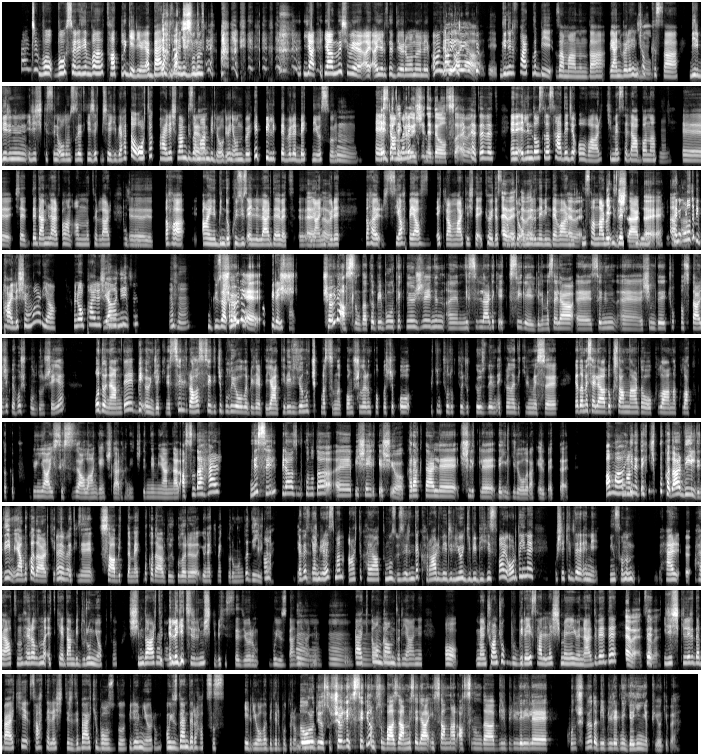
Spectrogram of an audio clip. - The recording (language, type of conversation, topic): Turkish, podcast, Telefonu masadan kaldırmak buluşmaları nasıl etkiler, sence?
- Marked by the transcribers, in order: other background noise; laughing while speaking: "Ya, bak şimdi"; chuckle; tapping; laughing while speaking: "ya yanlış mı ay ayırt ediyorum"; unintelligible speech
